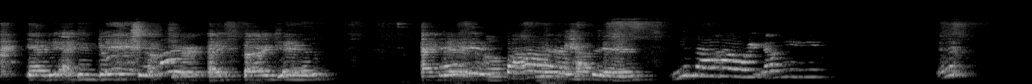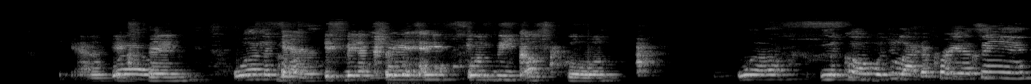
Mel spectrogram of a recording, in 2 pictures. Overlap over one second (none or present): present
